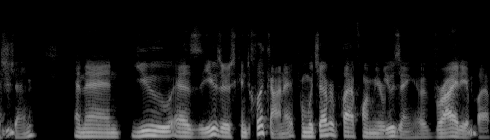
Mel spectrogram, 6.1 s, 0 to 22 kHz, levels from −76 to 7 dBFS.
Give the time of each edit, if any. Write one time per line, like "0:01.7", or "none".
0:01.6
0:03.1
0:04.8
